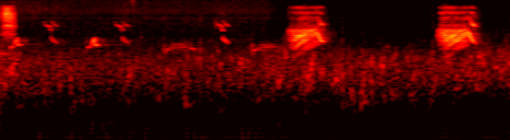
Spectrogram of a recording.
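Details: A single hopping mockingbird on a morning seashore by the Gulf of California, sounding like a group, sings a varied run of short high chirps and slurred notes, broken twice by loud, harsh, buzzy bursts about a second apart.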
